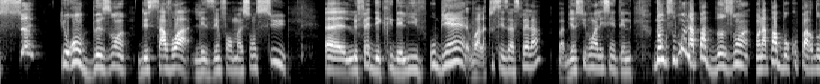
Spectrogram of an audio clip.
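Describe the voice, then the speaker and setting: A man's voice: a little high, a little mellow. A man, a guest in an interview, explaining his work as an economic intelligence consultant. He often stumbles and repeats words mid-sentence.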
